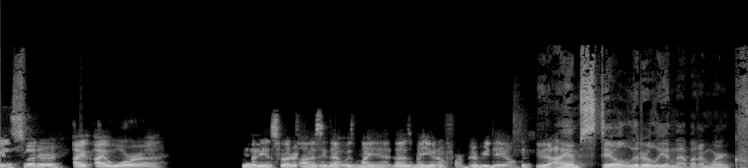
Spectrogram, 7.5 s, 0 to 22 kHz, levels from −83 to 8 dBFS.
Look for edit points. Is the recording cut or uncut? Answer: cut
